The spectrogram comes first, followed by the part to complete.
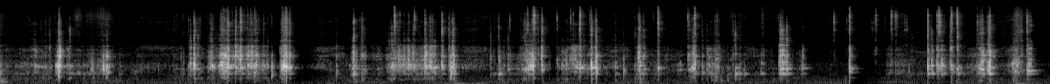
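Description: Screw-type knockout punch being tightened with locking pliers, its cutting edge working through the plastic wall of a junction box: bursts of creaking and scraping with sharp metallic clicks between them, over several strokes of the pliers.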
